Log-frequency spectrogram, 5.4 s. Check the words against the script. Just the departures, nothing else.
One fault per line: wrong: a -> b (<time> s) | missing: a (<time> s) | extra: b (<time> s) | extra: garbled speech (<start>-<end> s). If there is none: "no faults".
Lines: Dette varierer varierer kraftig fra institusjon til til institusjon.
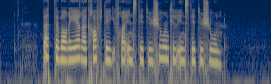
missing: varierer (1.7 s)
missing: til (3.5 s)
